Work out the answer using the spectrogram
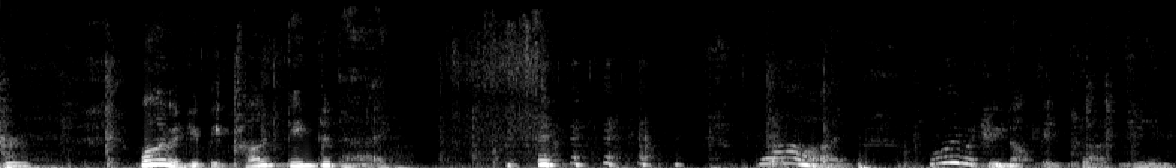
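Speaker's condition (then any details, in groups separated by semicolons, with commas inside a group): No condition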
